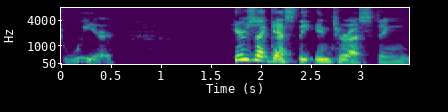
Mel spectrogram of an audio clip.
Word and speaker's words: Weiher: Ted's is a little difficult. I went out and made sure to get that right. Weiher, but it's Weir.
